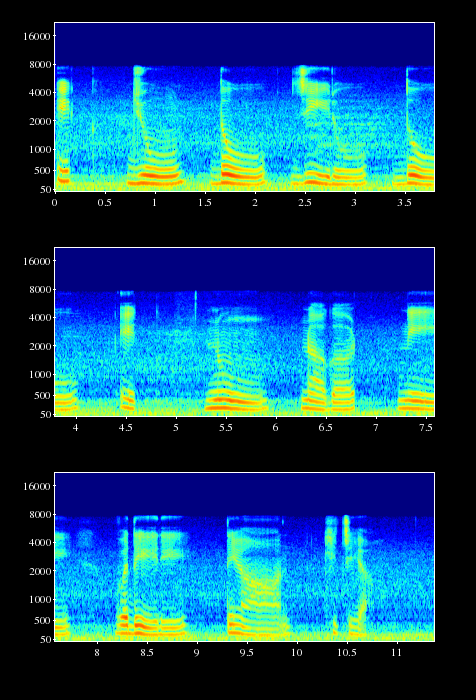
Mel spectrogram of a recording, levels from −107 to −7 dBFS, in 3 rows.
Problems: constant background noise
